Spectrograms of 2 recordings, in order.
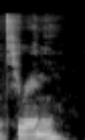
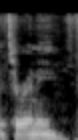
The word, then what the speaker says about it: Tireni: So Tireni would be how you should pronounce it, but I go Tireni, T.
